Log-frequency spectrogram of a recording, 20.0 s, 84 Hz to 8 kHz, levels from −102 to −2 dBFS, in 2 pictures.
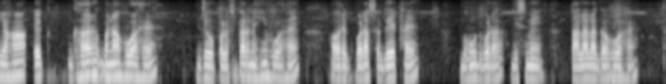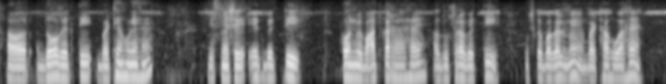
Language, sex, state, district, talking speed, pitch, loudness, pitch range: Hindi, male, Chhattisgarh, Balrampur, 145 wpm, 120 Hz, -21 LUFS, 115-130 Hz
